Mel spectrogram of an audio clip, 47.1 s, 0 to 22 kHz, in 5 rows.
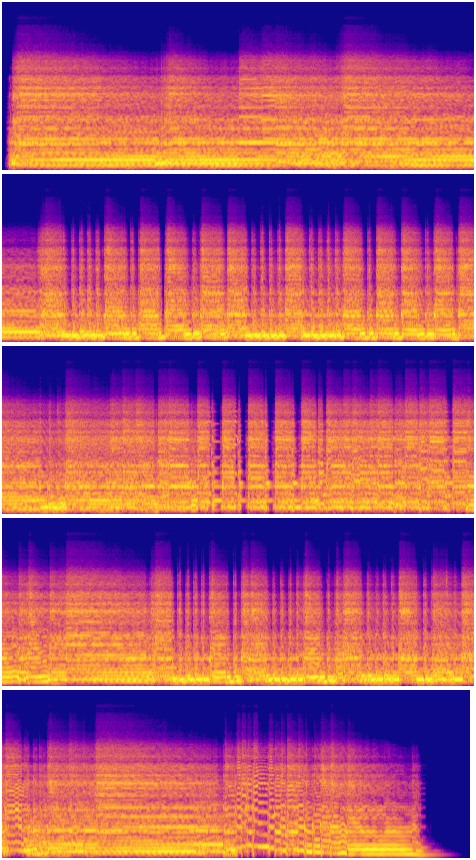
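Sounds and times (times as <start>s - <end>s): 
electric guitar with P90 pickup through Mesa Studio crunch with V30 speaker: 0.0s - 46.4s.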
